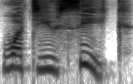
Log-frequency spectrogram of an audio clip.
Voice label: Blood Elf Female Standard Vendor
